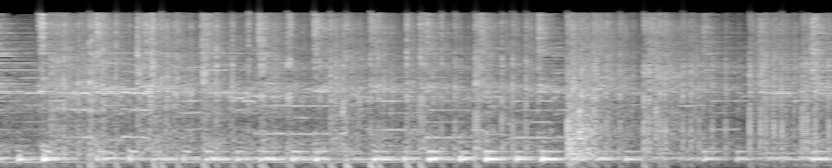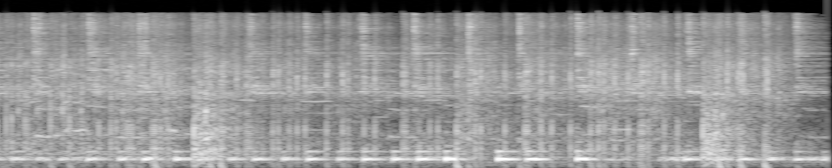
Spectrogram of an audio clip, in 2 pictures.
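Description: Taiwanese temple-procession music accompanying a deity-puppet dance: rapid drum and cymbal strikes over a steady held tone. Louder crashes come at about four seconds, eight seconds and near the end.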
